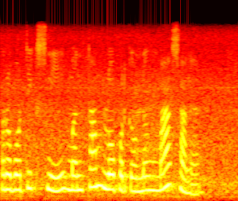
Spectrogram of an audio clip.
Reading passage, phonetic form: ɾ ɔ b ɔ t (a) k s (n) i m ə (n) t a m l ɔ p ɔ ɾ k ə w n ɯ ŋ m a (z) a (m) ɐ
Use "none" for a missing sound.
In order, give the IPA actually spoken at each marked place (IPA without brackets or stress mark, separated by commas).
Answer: i, n, n, s, n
